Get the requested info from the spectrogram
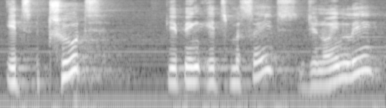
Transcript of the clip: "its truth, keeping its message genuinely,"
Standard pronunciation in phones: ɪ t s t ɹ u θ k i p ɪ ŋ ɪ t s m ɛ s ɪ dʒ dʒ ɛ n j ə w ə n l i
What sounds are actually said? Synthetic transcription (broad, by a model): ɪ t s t ɹ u t k i p ɪ ŋ ɪ t s m ɛ s ɪ dʒ dʒ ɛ n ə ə n l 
